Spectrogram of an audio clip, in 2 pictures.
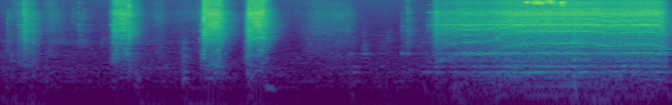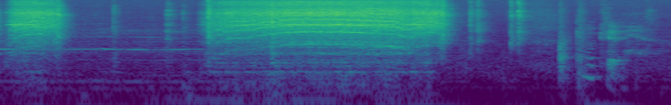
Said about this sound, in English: our drill bit was hitting the screw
